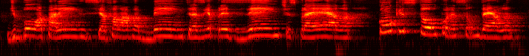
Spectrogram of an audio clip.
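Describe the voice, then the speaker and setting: Noticeable background noise sits behind a woman with a fairly high pitch and ordinary pitch variation. She speaks at a very slow pace with hardly any pauses. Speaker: pastor. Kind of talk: sermon.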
